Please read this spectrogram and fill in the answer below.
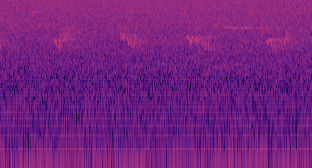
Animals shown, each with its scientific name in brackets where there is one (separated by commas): Red-eyed Vireo (Vireo olivaceus)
